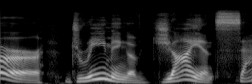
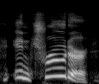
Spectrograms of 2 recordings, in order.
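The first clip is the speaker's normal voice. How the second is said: alarmed shout; 11 semitones higher, 5 dB louder than usual. Acted.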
